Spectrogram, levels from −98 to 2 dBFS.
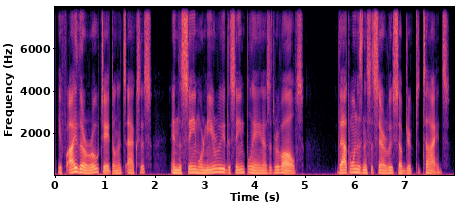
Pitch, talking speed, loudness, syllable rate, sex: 130 Hz, 180 wpm, -19 LUFS, 5.7 syllables/s, male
